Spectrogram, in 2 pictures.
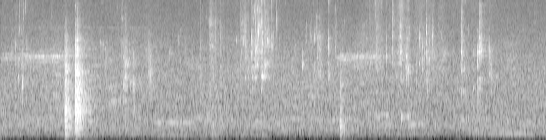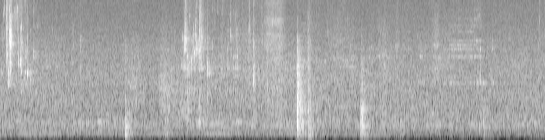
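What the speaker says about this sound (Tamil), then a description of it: "இப்போ இதில் வந்து கொஞ்சோண்டு தண்ணி ஊற்றி அலசிக்கலாம்." Water poured into a vessel while varagu millet rice is rinsed by hand for appam batter: scattered clinks of the pot, drips and splashes in irregular bursts over a quiet kitchen background.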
